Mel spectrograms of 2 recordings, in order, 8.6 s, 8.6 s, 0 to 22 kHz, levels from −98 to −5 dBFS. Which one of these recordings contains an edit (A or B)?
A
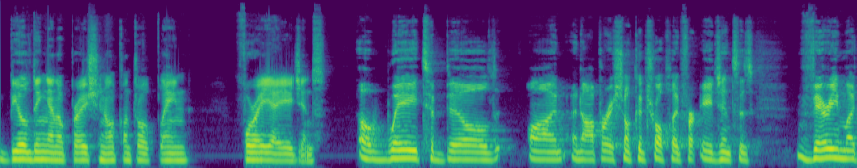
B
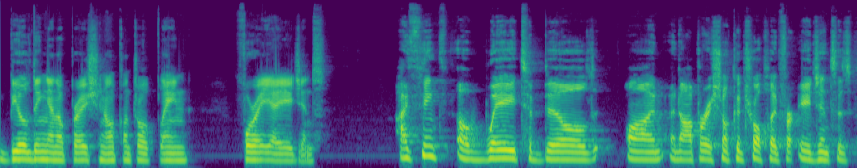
A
